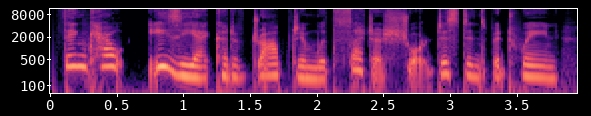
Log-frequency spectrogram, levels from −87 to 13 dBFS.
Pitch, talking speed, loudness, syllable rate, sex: 215 Hz, 210 wpm, -18 LUFS, 5.3 syllables/s, female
